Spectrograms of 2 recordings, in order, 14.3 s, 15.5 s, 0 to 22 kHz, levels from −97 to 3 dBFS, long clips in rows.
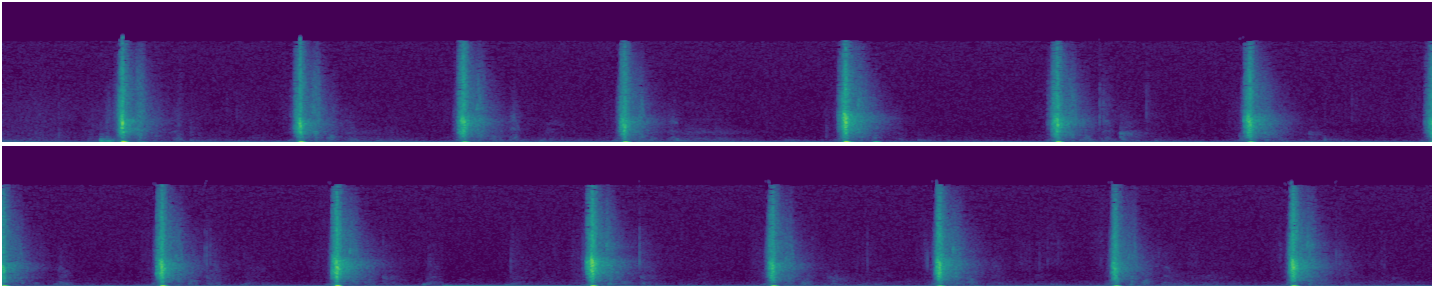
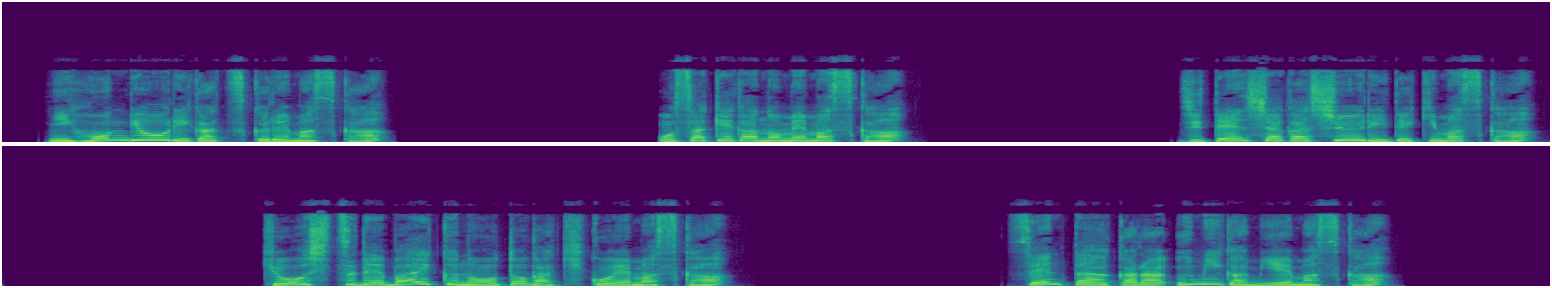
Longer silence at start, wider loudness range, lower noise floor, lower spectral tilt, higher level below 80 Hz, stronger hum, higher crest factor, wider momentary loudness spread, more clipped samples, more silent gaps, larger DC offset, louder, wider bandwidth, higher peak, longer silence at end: first, 0.6 s vs 0.25 s; first, 6 LU vs 2 LU; second, -72 dBFS vs under -90 dBFS; second, -1.5 dB/octave vs -4.5 dB/octave; first, -38 dBFS vs -62 dBFS; neither; first, 32 dB vs 16 dB; first, 15 LU vs 7 LU; neither; second, none vs 2.03-3.16 s, 4.63-5.76 s, 7.77-8.92 s, 11.51-12.65 s; neither; second, -32 LUFS vs -21 LUFS; first, 16 kHz vs 13.5 kHz; first, -4 dBFS vs -8 dBFS; second, 0.6 s vs 0.8 s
